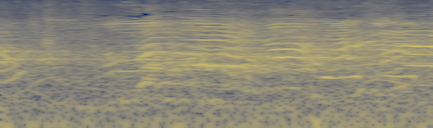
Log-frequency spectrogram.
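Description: Young children's high-pitched voices calling out and talking as they play.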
